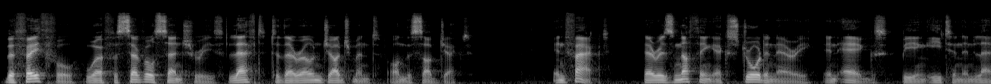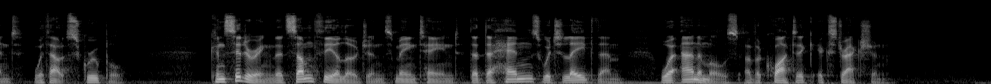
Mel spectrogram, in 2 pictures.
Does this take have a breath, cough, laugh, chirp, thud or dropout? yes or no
no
